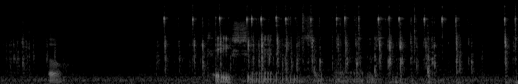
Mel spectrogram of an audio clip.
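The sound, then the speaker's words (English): Typing on a computer keyboard produces many sharp, uneven clicks that clatter in quick, busy bursts after a quieter opening and continue steadily to the end. “Sorry for my keyboard, people. I gotta get a quiet keyboard for the pod.”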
